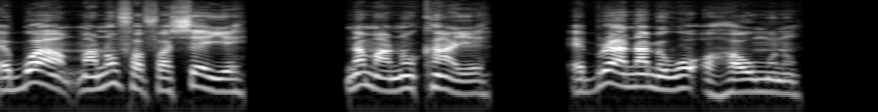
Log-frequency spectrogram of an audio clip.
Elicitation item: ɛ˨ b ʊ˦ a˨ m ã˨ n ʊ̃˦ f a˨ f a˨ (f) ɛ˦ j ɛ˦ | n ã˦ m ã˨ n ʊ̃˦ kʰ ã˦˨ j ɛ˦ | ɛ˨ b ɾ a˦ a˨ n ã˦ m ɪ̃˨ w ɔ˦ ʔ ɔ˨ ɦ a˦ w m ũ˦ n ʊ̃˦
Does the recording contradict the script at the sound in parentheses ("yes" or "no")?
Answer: yes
